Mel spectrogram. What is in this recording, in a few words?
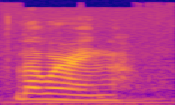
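"lowering", US English; pronunciations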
